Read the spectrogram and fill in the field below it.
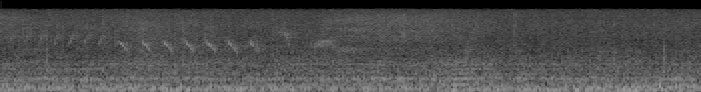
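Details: Dense low buzzing of honey bees in a drone-laying hive during frame inspection, with a quick series of high chirping bird notes early on over the continuous hum.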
